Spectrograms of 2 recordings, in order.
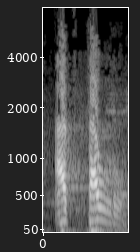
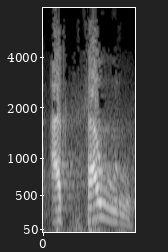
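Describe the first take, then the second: First: Said in the usual way. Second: As-sauru spoken slowly, the first consonant a clear th-like sa and not sin; slow teacher model of As-sauru with sa; careful correct sa. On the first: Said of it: "Pakai sa. Bukan pakai sin". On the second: Shown as a demonstration. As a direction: stretch out As-sauru so the sa is clearly heard. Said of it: "pakai sa".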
